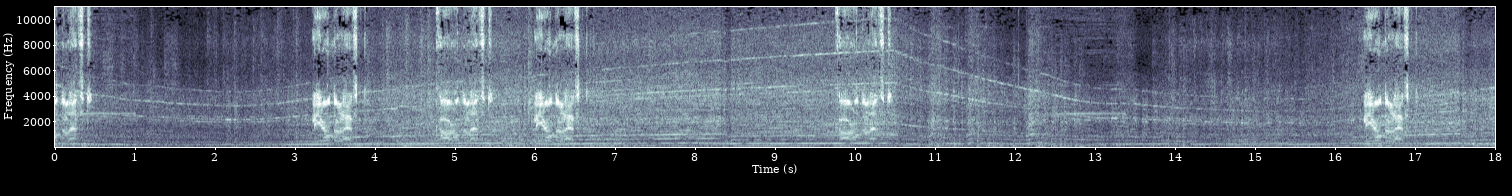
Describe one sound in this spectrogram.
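A race car's gearbox pops sharply at each gear change.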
